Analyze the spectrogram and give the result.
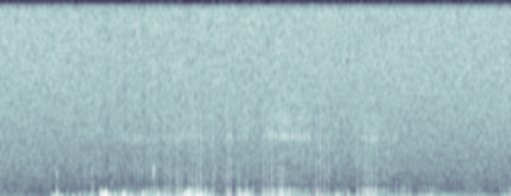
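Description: A happy female cat purrs steadily, a low rumbling vibration with a slightly rhythmic pulse from breathing, continuing throughout without any talking.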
